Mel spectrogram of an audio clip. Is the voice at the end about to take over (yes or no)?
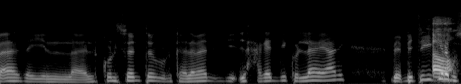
no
